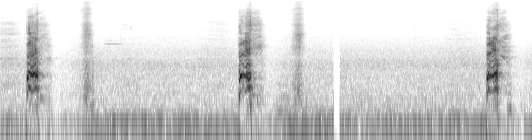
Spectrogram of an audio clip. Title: sorry i can't sneeze quietly today 😖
